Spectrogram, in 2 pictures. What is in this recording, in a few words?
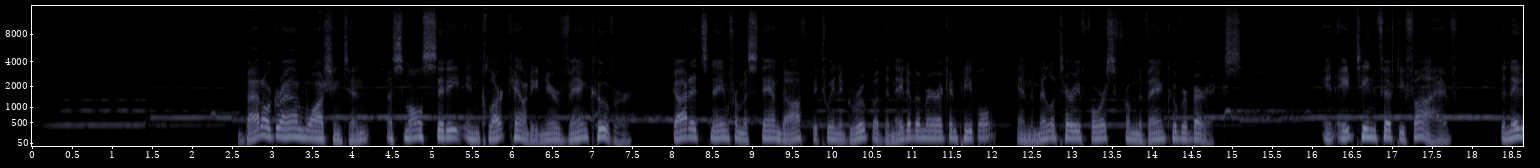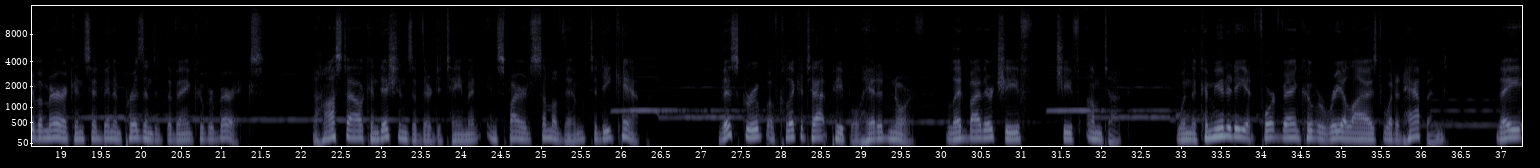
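Documentary, voiceover; Battle Ground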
